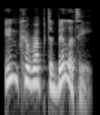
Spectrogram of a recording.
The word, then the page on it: incorruptibility: British English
